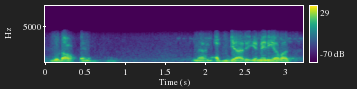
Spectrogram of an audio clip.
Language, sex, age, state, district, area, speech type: Urdu, male, 30-45, Delhi, Central Delhi, urban, conversation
